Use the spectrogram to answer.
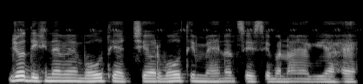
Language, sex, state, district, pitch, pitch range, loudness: Hindi, male, Uttar Pradesh, Etah, 140 Hz, 130-155 Hz, -19 LUFS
